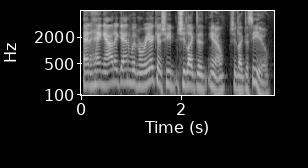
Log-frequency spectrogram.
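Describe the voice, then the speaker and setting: A man's voice: fairly high pitch, brisk, fairly bright tone. A man hosting a morning radio show who is upbeat and teasing, joking as he talks with callers. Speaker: radio host.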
